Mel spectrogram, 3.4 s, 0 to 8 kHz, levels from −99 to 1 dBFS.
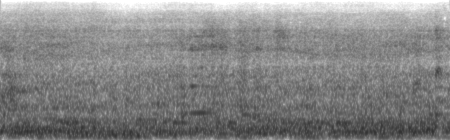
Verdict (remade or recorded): remade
